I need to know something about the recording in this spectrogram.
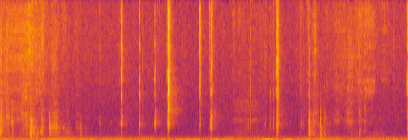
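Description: A cable plug clicks into a charger.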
